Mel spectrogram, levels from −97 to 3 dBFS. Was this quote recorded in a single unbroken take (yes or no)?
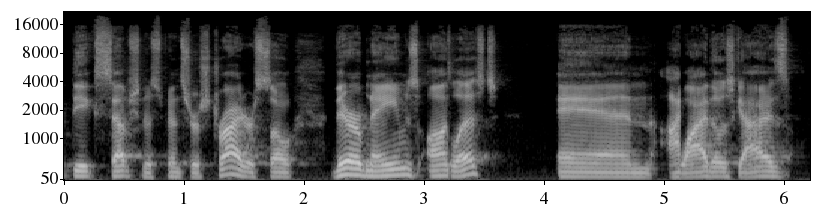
no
